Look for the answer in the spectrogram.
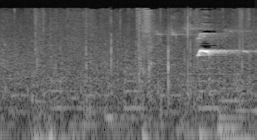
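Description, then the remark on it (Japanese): A deer's short, high-pitched alarm call, a sharp whistling squeal near the end, rising out of quiet outdoor background with a few faint scattered taps before it; the deer then runs off. “おお来た鹿だ今聞こえたかな音ピッてピッて言ったでしょ鹿だな走ってった”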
